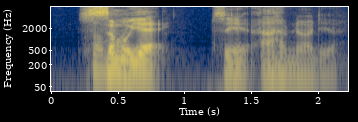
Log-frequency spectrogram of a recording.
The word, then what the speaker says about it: sommelier: tutorial on that because i was out here saying somalia what is it sommelier see i have no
